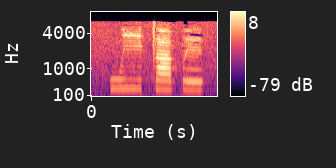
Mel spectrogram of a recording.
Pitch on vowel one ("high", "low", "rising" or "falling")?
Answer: high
